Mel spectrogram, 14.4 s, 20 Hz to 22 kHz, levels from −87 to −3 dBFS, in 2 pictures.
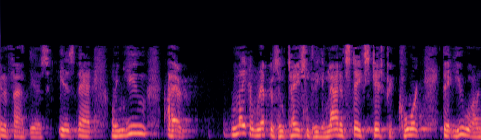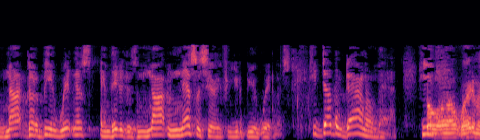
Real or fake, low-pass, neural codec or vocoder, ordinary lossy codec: fake; 7.2 kHz; codec, 44.1 kHz, 3.4 kbps, Pupu-Codec; MP3, 24 kbps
